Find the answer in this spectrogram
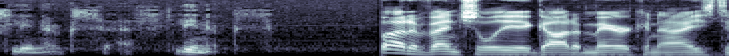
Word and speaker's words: Linux: like his name hello this is and I pronounce Linux as Linux but eventually it got Americanized into Linux after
